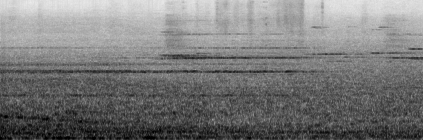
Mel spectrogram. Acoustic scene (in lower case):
subway station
